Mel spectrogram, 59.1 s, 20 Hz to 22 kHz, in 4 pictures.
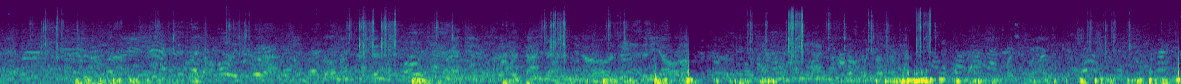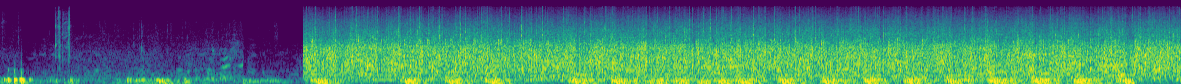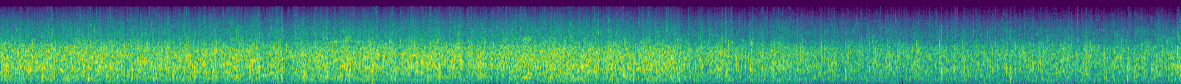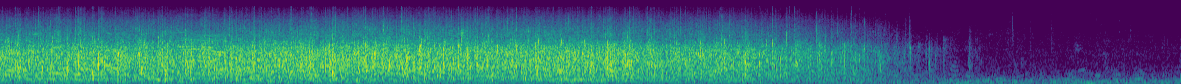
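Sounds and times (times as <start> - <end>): crowd applauding: 4.4 - 8.6, 9.3 - 11.1, 18.6 - 56.4
low rhythmic pulse: 18.6 - 30.2.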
